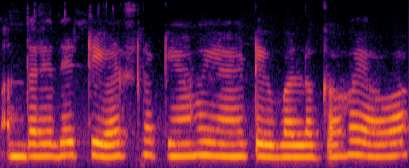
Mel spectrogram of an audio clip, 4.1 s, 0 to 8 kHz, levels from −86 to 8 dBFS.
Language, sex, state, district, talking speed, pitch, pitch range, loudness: Punjabi, female, Punjab, Kapurthala, 130 wpm, 220 Hz, 215-230 Hz, -14 LUFS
